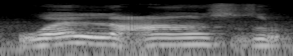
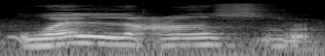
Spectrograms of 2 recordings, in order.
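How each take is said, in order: No difference in how they are said.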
